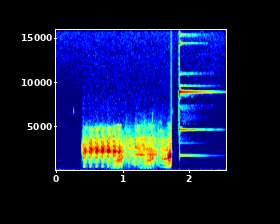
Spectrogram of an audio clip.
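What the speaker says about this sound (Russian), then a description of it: "Покажи лягушку. Она квакает." A frog's croak, likely from a children's learning game, comes as a pulsing, rattling call of about a second and a half, then a bright ringing chime with no background noise.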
